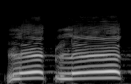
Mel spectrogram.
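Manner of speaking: very high, loud mock squawk; Larry Fink. Mocking Larry Fink as the market turns, loud squawk. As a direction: shriek it out in cartoon excitement. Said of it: "Not when Larry Fink is".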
